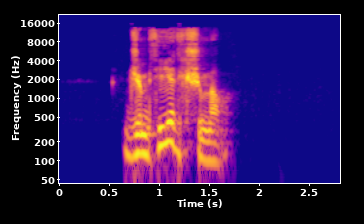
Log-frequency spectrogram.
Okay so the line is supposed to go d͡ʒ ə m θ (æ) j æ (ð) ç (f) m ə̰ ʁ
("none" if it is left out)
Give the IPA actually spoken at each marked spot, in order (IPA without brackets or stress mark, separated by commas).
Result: i, ð, ʃ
